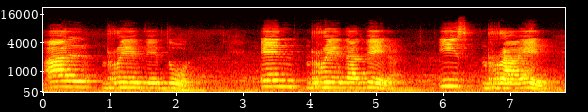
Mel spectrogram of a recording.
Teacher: Aunque vaya acompañada de las consonantes L, N o S, siempre suena fuerte.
